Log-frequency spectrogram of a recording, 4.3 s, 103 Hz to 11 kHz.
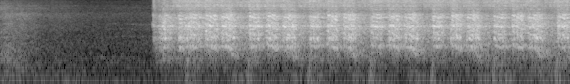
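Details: Kawasaki ER-5 twin during service after carb cleaning and new fuel hoses: quiet, then steady starter whirr with even pulses about twice a second, never catching; cranks but will not start. Owner thinks carbs have fuel and plans to check plugs.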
